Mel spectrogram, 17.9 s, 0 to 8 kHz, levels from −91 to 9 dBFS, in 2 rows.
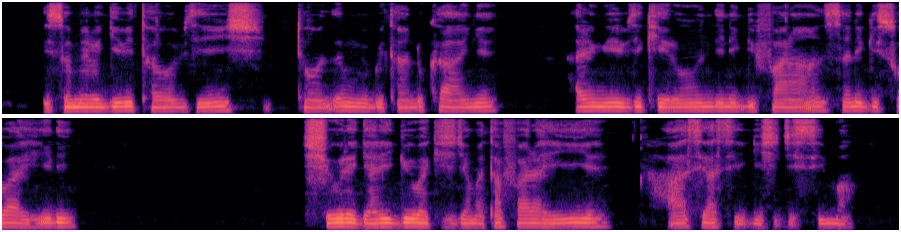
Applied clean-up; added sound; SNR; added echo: none; none; none; none.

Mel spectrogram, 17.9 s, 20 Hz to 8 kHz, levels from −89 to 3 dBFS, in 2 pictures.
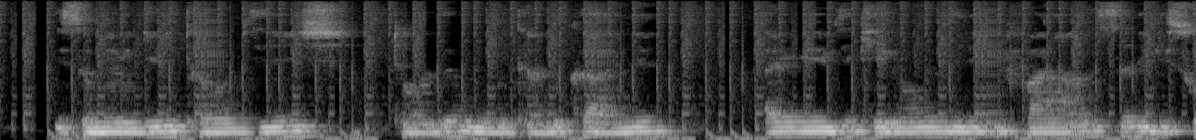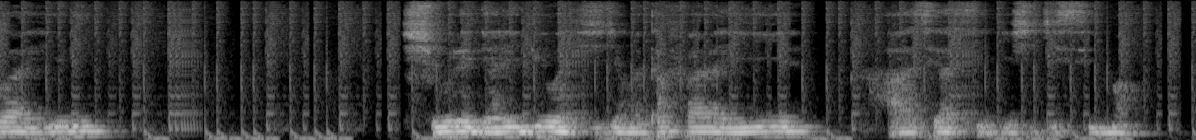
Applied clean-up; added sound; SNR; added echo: none; Drum; 18 dB; reverberation time 1.0 s.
